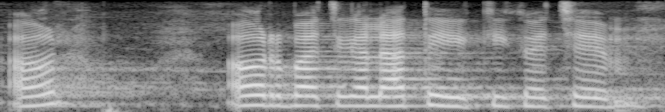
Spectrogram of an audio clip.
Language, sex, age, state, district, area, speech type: Maithili, female, 45-60, Bihar, Supaul, rural, spontaneous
